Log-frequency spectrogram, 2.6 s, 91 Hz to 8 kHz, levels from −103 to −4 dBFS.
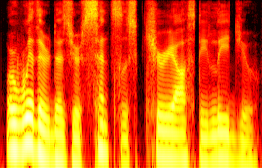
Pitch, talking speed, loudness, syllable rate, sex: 115 Hz, 185 wpm, -19 LUFS, 5.6 syllables/s, male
